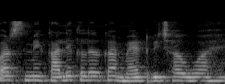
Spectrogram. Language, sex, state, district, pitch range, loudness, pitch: Hindi, female, Bihar, Bhagalpur, 170-190 Hz, -29 LUFS, 175 Hz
